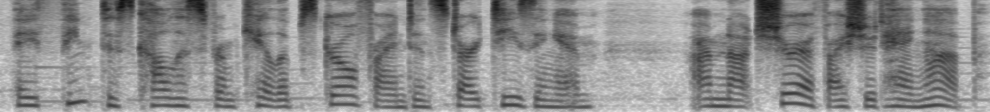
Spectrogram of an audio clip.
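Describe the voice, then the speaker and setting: A woman's voice: lowish voice, moderate pace, soft background music. A woman reading a scripted first-person story as narrator and voice actor in a fan dub.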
